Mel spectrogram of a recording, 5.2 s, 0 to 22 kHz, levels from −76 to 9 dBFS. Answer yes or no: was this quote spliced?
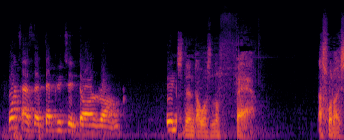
yes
